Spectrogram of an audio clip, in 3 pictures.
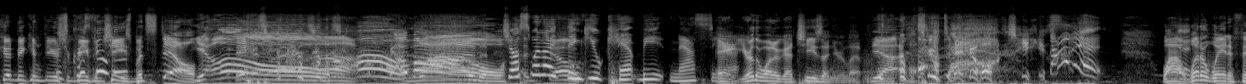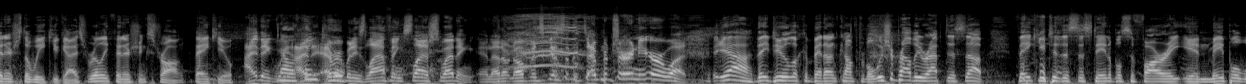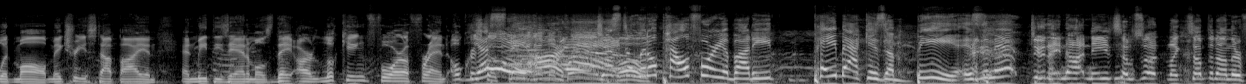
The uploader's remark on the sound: We do this podcast live from Sustainable Safari inside Maplewood Mall. Different location, same podcast shenanigan's!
